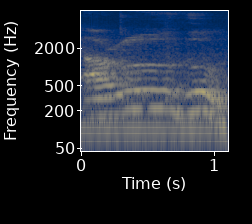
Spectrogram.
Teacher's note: زال کو بھی بغیر کھینچے پڑھیں گے، باریک پڑھیں گے اور زا کی بو اس میں نہیں آنے دیں گے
